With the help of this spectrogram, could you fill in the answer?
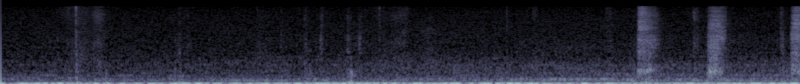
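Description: A Sharpie marker writes words on a stack of white paper on a clipboard, its felt tip rubbing across the sheets. Soft scratchy strokes sit over a steady low rumble, and short bright squeaks of the tip on the paper stand out toward the end.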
